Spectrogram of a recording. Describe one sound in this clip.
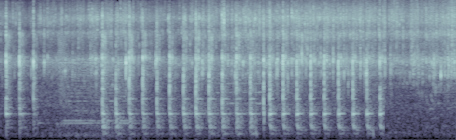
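A hand pump squeaks and clanks in a quick, steady rhythm.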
